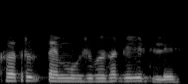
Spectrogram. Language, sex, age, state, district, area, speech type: Kashmiri, male, 18-30, Jammu and Kashmir, Shopian, rural, conversation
